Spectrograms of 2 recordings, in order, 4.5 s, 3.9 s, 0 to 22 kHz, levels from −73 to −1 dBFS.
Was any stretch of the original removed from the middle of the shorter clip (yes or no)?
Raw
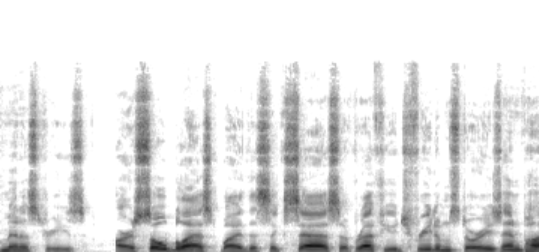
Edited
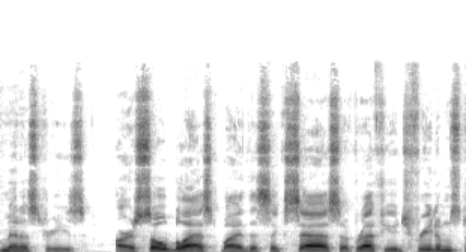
no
